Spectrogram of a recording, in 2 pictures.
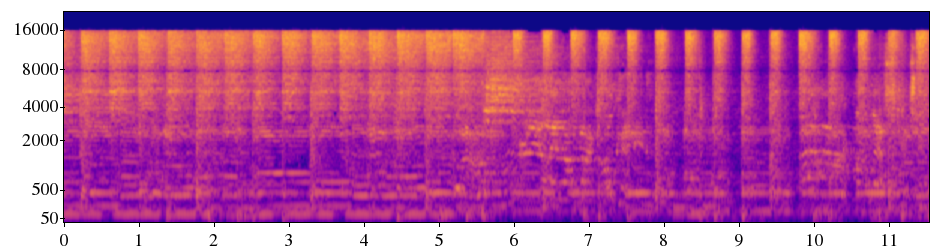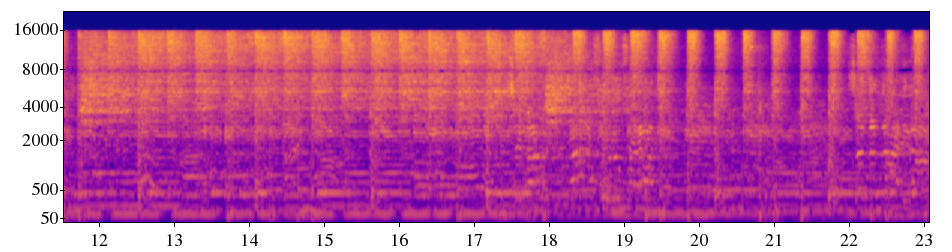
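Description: Rock band playing live: electric guitar, electric bass and drum kit together, with the drum and cymbal hits standing out from about six seconds in and again near the end.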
